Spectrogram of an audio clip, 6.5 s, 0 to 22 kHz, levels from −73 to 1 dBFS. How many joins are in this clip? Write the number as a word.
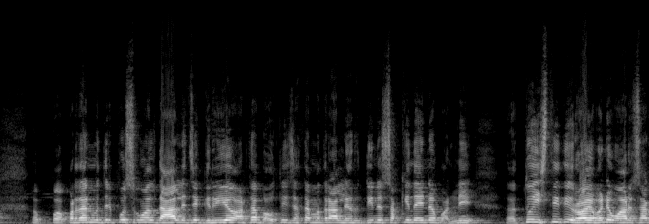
zero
